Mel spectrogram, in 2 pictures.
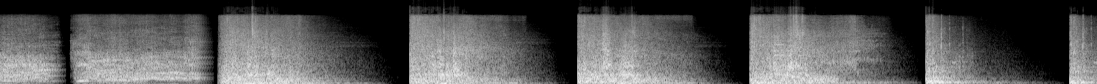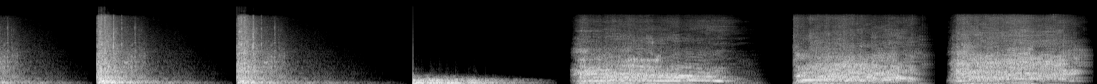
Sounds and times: Sound effect: 0.0s - 21.9s
Grunt: 16.7s - 21.9s.

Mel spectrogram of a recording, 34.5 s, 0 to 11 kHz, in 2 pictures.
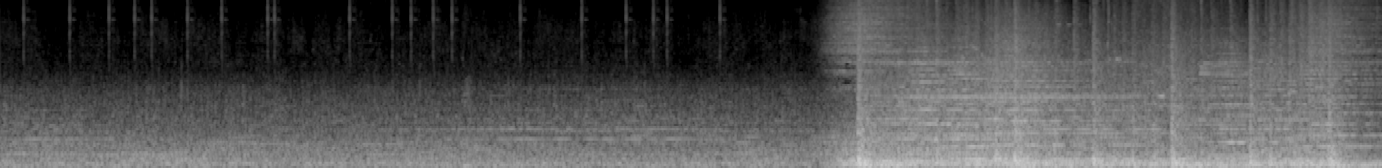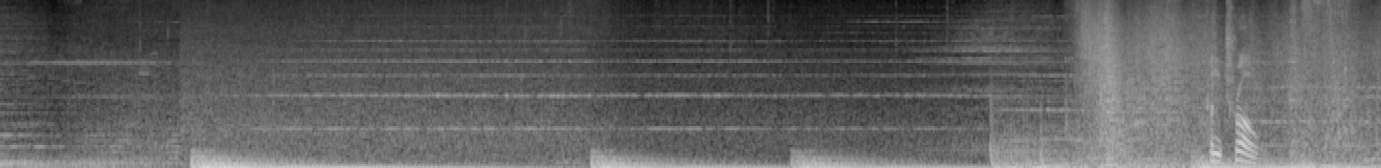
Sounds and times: Music: 0.0s - 34.5s.

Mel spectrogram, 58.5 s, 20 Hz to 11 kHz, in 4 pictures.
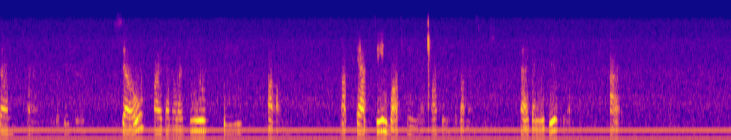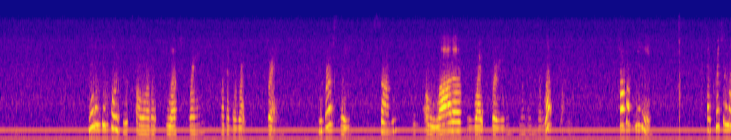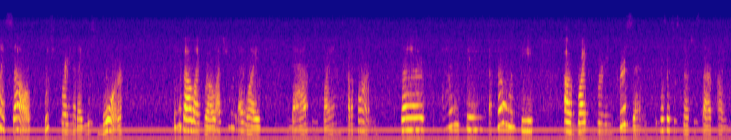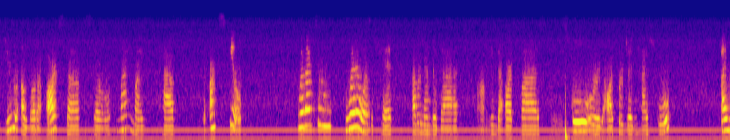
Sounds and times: Female speech, woman speaking: 0.0s - 1.6s, 2.4s - 4.8s, 5.4s - 5.7s, 6.8s - 9.6s, 10.4s - 11.4s, 12.2s - 12.4s, 16.4s - 20.2s, 21.0s - 21.6s, 22.2s - 25.7s, 27.0s - 27.6s, 28.8s - 31.7s, 32.8s - 34.5s, 35.1s - 36.7s, 37.3s - 39.9s, 40.6s - 47.4s, 48.0s - 48.7s, 49.8s - 57.3s
Narration, monologue: 0.0s - 58.4s.

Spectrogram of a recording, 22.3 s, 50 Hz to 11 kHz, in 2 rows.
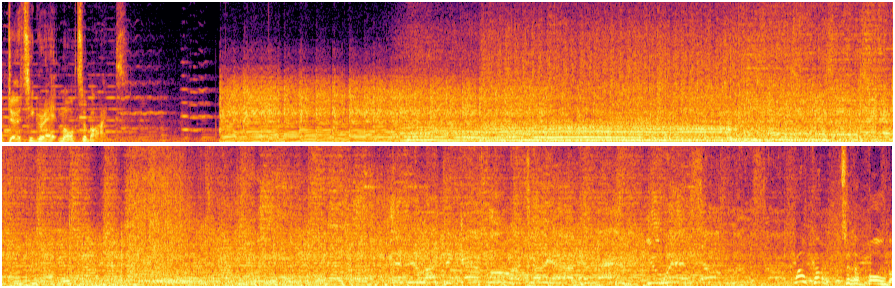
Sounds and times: Speech: 0.0s - 1.6s, 21.0s - 22.2s
Music: 0.0s - 22.2s.

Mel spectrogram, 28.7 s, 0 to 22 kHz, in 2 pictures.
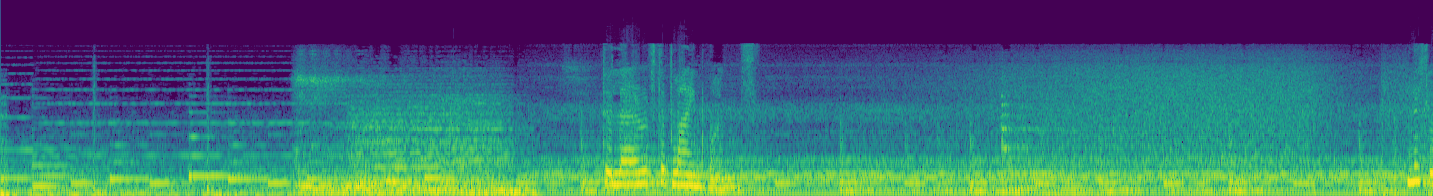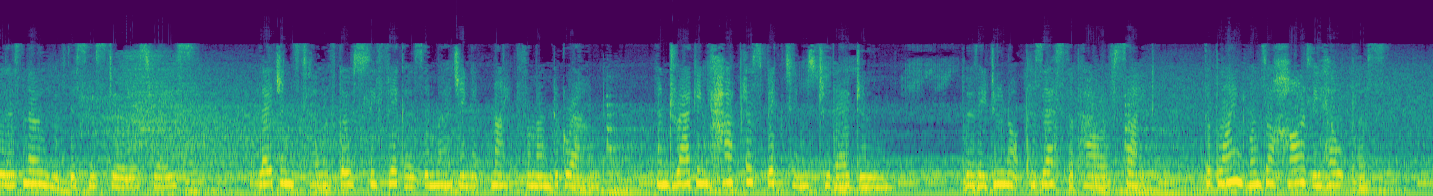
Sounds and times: Speech: 6.0s - 7.6s, 14.0s - 16.3s, 16.9s - 28.2s.

